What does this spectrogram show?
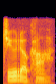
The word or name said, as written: judoka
